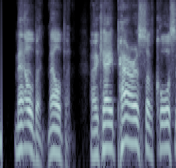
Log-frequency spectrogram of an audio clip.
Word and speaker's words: Melbourne: Uh there are and okay Melbourne it's pronounced Melbourne Melbourne Melbourne.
